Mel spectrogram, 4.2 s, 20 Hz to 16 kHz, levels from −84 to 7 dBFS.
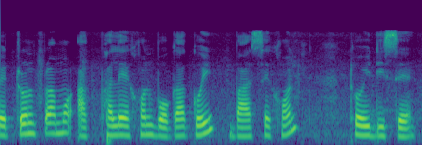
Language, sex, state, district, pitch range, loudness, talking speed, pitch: Assamese, male, Assam, Sonitpur, 185-225 Hz, -15 LUFS, 130 wpm, 200 Hz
